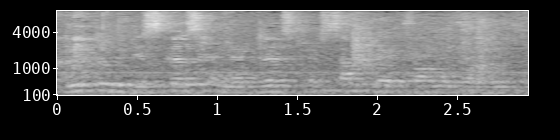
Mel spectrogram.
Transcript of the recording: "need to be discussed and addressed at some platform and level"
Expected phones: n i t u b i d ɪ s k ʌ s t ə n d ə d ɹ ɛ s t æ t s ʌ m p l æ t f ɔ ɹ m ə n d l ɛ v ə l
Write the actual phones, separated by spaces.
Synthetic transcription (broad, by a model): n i t u b i d ɪ s k ʌ s t ə n d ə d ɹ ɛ s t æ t s ʌ m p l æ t f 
